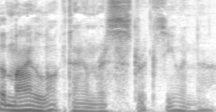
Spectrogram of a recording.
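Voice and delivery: ordinary delivery

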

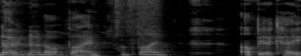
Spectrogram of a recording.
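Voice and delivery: choking back tears, slow and slightly high. Saying goodbye to someone getting ready for class, tearing up. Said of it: "I can't believe I'm tearing up in front of you".

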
